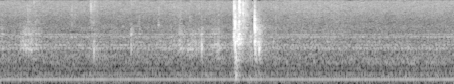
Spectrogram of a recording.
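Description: Quiet room tone with a steady low hum, broken by a single short click a little over a second in.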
